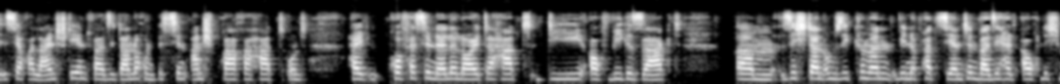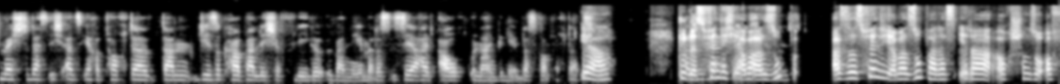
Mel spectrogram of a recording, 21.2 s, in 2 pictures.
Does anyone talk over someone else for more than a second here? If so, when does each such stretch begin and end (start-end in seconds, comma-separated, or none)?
17.4-18.6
